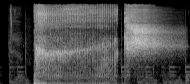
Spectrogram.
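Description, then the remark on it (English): Audible gulping while someone drinks a pickle-juice-flavored drink, heard as two loud, breathy bursts of swallowing noise in quick succession, with a low throaty grunt underneath. “I heard a gulp.”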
